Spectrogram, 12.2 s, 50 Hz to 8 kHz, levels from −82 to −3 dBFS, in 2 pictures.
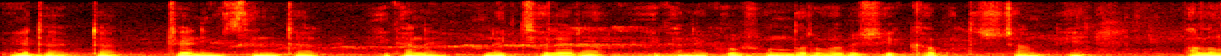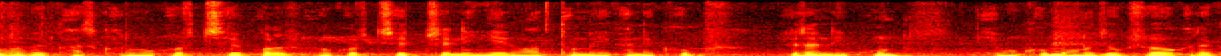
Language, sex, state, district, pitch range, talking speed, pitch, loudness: Bengali, male, West Bengal, Paschim Medinipur, 165-175 Hz, 135 wpm, 170 Hz, -24 LUFS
